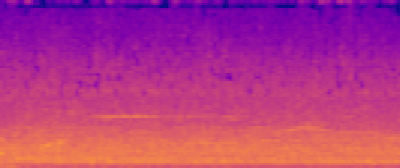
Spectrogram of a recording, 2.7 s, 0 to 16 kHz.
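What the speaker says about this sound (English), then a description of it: "The roar of the crowd as the two teams take the field." A stadium crowd at a 1999 Notre Dame versus Kansas college football game roars and applauds in a steady, broad wash as the teams take the field.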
